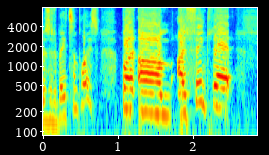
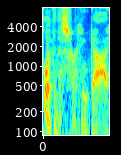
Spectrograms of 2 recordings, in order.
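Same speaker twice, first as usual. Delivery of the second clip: scornful aside; 9 semitones lower, 8 dB quieter than usual. Retold or imitated. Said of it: "I'm like".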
